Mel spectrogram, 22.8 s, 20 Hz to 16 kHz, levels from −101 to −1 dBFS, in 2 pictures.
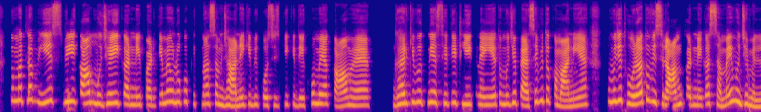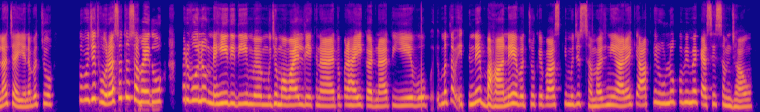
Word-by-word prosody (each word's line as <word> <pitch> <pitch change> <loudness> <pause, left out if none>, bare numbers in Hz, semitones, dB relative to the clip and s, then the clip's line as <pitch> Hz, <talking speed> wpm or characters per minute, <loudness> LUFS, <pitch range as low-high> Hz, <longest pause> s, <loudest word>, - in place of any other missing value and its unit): तो 400 - -6
मतलब 415 +1 -2
ये 340 +4 +2 0.2
भी 375 +1 +4
काम 320 +2 +4
मुझे 305 +1 0
ही 330 +1 +7
करनी 275 -1 0
पड़ती 260 +2 -4
है। 315 - -2
मैं 360 - 0
उन 360 - 0
लोग 350 -1 -4
को 360 - -6
कितना 295 -1 -8
समझाने 260 -5 0
की 280 +2 -7
भी 275 - -6
कोशिश 255 -2 -7
की, 280 - -7
कि, 270 0 -12
"देखो, 245 +5 -5
मेरा 310 -1 +2 0.2
काम 235 +4 0
है, 250 0 +1 0.4
घर 295 +4 +2
की 350 +3 -4
भी 355 - -2
उतनी 350 0 0
स्थिति 320 +1 -4
ठीक 290 -2 0
नहीं 265 -1 0
है, 275 - +3
तो 305 +2 -8
मुझे 295 +3 -2
पैसे 270 +3 +1
भी 400 - -3
तो 400 - -3
कमाने 220 -2 +1
हैं। 275 +2 +1 0.3
तो 370 - -7
मुझे 380 +3 +3
थोड़ा 300 0 +5
तो 425 - -4
विश्राम 285 - +3
करने 260 -2 -2
का 290 +3 -2
समय 295 +1 +1
मुझे 340 -7 +1
मिलना 240 +1 0
चाहिए 235 -10 -1
ना, 220 - -3
बच्चों। 285 +3 -4 0.4
तो 420 - -7
मुझे 440 +2 +3
थोड़ा-सा 345 +8 +4
तो - - +4
समय 360 -2 +5
दो।" 360 +1 -2 0.3
पर 435 - -1
वो 420 +1 +2
लोग, 415 -2 +1
"नहीं, 320 +1 +5
दीदी, 310 0 +2
म 290 -1 0
मुझे 275 +3 -2
मोबाइल 265 +1 +4
देखना 260 -3 0
है, 235 - +2
तो 270 - -10
पढ़ाई 255 -1 +2
करना 225 -2 0
है।" 230 - +1
तो 255 - -13
ये-वो, 250 +1 -2 0.2
मतलब 345 +5 -3
इतने 300 +7 +1
बहाने 230 +2 +4
हैं 310 -1 +6
बच्चों 275 +1 -4
के 280 0 -6
पास 265 0 0
कि - - -9
मुझे 285 +1 -3
समझ 230 -5 -3
नहीं 270 0 -1
आ 235 - +4
रहा 235 - +2
है - - -1
कि 280 - -8
आख़िर 270 +6 -1
उन 315 -1 -2
लोग 345 0 -3
को 355 - -8
भी 350 0 -1
मैं 355 +1 +1
कैसे 270 +2 -1
समझाऊँ? 220 -7 -3
285 Hz, 260 wpm, -24 LUFS, 255-330 Hz, 0.4 s, ही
